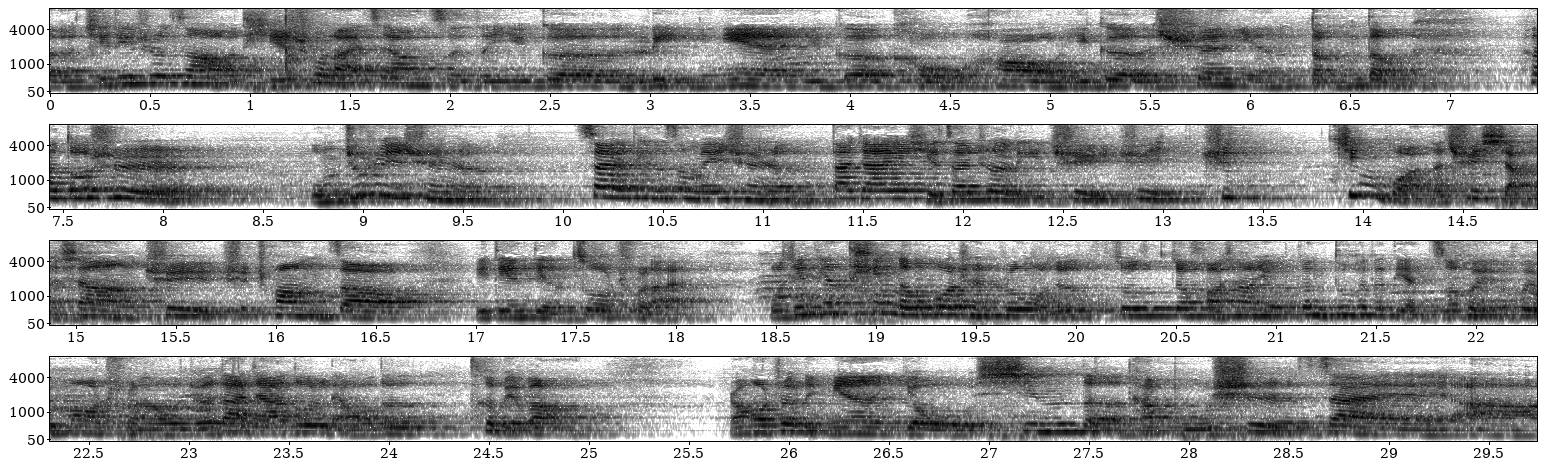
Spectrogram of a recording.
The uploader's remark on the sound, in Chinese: 在UABB的“关于罗湖的集体漂流分享会”录音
